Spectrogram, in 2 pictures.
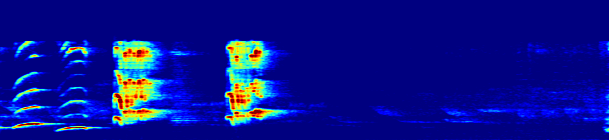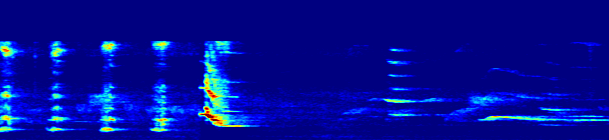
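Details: Song of an Oriental magpie-robin used to anger an opponent so it opens its tail, with two fast downslurred whistles and loud rasping bursts, then a run of five evenly spaced clipped notes and a thin high whistle.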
